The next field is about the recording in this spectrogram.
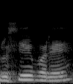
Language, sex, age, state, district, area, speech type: Odia, male, 60+, Odisha, Mayurbhanj, rural, spontaneous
